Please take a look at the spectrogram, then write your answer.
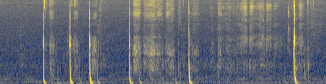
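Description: A pen writes on paper during a physics lesson, giving half a dozen short, sharp scratches and taps at uneven intervals. The sound is close and quiet against a faint room hum, with no talking.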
